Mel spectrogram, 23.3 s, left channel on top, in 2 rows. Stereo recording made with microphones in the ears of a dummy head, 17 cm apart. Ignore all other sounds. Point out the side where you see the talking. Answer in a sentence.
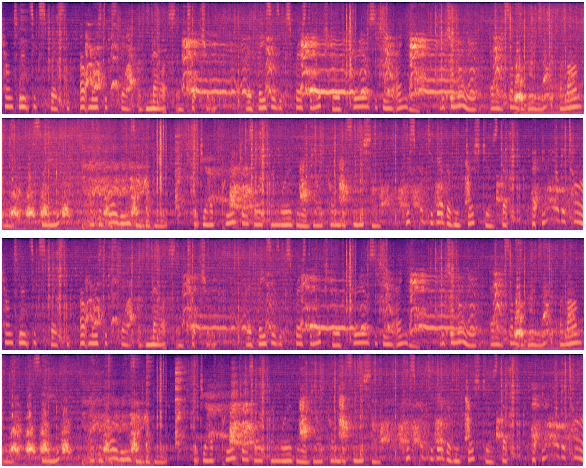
In this clip you hear the talking in the centre.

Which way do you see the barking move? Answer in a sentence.
In this clip you hear the barking move to the right.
